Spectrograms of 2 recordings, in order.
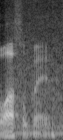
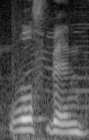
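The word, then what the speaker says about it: Wolfe Bin: It's not Waffle Bin. I said hello anyway. I just mispronounced it once a long time ago, and I will have to remember that forever. What is it? Well, Wolf Bin. Oh, it's oh yeah, W-O-L-F-E. Wolf Bin. Wolf Ben.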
